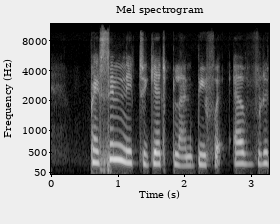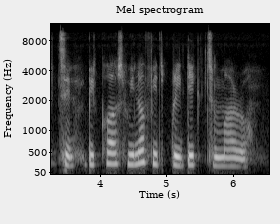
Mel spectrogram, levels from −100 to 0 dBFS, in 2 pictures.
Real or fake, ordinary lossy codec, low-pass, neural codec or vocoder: real; Opus, 24 kbps; 9.9 kHz; none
